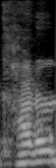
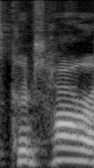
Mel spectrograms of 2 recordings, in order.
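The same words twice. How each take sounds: First: Qatar said "CUT-er"; first-syllable Qatar. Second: Qatar said "kuh-TAR", stress at the end; corrected Qatar. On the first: Shown as a demonstration. Host recalling what got corrected, Qatar as CUT-er. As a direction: say Qatar like "cutter". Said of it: "I've been corrected when I said". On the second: Retold or imitated. People correcting the host, Qatar as kuh-TAR. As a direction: hit the second syllable of Qatar, kuh-TAR. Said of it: "people were like".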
